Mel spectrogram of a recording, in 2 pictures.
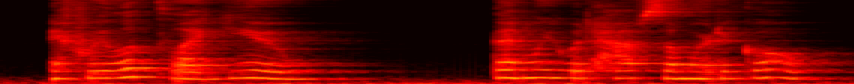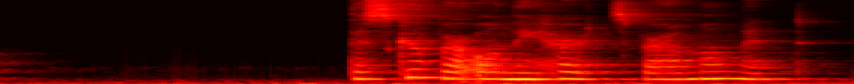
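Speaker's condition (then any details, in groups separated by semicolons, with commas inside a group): No condition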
